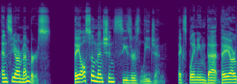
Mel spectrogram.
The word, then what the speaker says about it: Caesar: __ ] reason the the vast majority of characters pronounce it as Kaiser no even though the developers call him Caesar in every interview I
